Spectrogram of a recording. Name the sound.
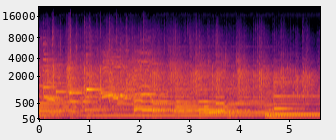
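audience clapping hands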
